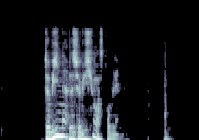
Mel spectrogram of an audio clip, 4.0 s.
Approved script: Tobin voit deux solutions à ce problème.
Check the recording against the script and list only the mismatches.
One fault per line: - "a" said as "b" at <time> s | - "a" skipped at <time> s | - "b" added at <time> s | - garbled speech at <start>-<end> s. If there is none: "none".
- "voit" skipped at 1.4 s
